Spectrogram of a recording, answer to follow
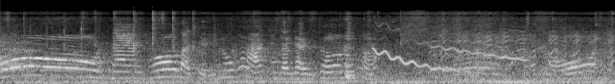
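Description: Several excited high-pitched voices calling out without clear words, some sliding up and down and some with a wavering pitch, over a low crowd murmur.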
